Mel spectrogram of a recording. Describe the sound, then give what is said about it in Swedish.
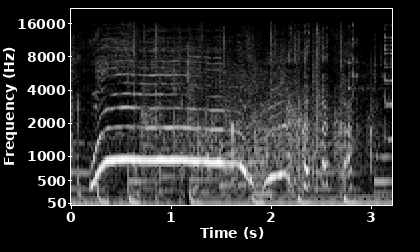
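An inserted sound effect: a loud burst of crowd applause and cheering, with a long sustained whoop or whistle riding over the clapping for about three seconds before it thins out. “Vänta, vi måste lägga in applåder.”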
